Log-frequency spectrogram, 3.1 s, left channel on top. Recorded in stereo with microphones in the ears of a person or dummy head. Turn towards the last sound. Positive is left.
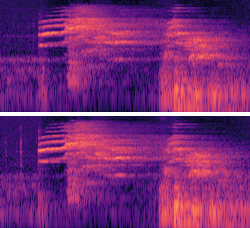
turn(degrees=-45)  # may be behind; listen again after turning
